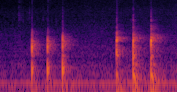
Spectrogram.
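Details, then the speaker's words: Ungrouted tile on thinset: three sharp taps on a solid tile, then three on a loose one ringing higher and hollower, rattling; found during grouting. "hear the difference it rattles around a little bit so so that's the one that's that's the culprit right there the loose tile"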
